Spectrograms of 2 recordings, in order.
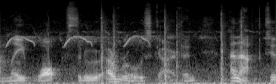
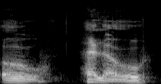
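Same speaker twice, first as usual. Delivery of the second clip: Mister Wolf voice; slower than usual. A narrator's reading. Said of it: "said Mister Wolf".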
